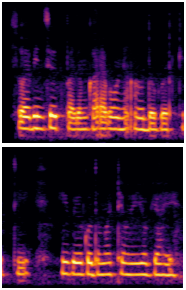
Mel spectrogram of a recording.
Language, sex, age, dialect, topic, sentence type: Marathi, female, 18-24, Standard Marathi, agriculture, question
